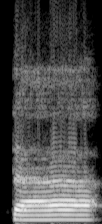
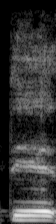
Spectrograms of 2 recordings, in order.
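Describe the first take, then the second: First: The letter name ends in an 'ah' vowel. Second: The letter name ends in an 'eh' vowel. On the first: The speaker calls it right. "मअरूफ़ पढ़ना है" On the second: The speaker calls it wrong. "वो अल्फ़ाज़ ना इस्तेमाल करें जो हमने बचपन में सिखाया गया था"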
